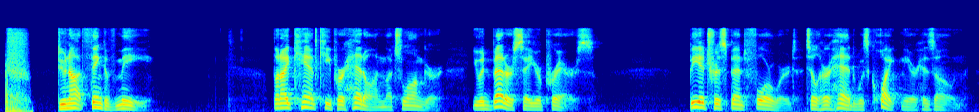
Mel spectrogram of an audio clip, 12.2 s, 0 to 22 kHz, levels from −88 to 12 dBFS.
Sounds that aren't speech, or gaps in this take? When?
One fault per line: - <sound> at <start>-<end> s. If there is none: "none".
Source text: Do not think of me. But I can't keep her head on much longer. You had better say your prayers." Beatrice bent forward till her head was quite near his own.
- breath at 0.1-0.4 s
